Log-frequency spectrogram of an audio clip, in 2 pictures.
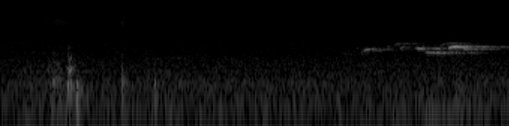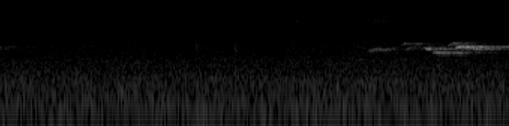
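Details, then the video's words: Birds singing in Seoul in spring: two short, warbling whistled phrases about five seconds apart, with faint knocks early on and quiet pauses between. "봄에만 들을수있는 새소리 여기는 서울"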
